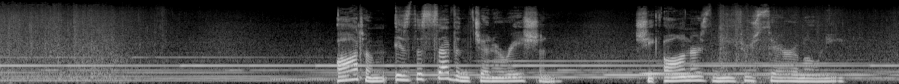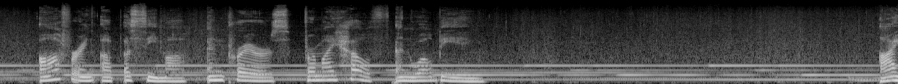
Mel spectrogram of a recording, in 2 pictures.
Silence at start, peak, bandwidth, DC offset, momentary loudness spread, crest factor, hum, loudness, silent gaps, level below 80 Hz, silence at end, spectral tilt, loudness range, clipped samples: 0 s; 0 dBFS; 18 kHz; under 0.1%; 12 LU; 16 dB; none; -17 LUFS; none; -50 dBFS; 0 s; -5.5 dB/octave; 9 LU; under 0.1%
